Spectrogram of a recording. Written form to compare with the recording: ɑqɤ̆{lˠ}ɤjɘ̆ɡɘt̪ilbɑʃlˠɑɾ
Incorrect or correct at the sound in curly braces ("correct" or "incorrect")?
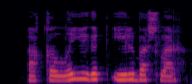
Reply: incorrect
